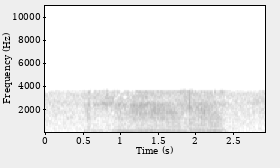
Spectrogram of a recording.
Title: Dexter the Englishbull dog snoring away on a THU afternoon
